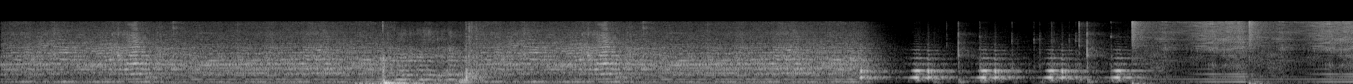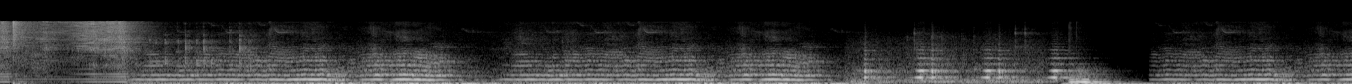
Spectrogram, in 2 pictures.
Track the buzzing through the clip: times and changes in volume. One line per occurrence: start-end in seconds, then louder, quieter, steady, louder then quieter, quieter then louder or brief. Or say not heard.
0.0-27.0 steady.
